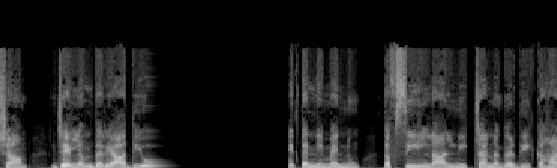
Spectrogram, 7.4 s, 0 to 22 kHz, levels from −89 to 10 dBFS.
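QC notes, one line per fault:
1.95–3.87 s, long network dropout. Just after "ਜਿਹਲਮ ਦਰਿਆ" the speech breaks off for about 1.9 s. The last sound is drawn out into a fading buzz for a few tenths of a second. About 1.5 s of near silence follows. Speech returns at "ਨੇ ਮੈਨੂੰ ਤਫਸੀਲ ਨਾਲ" with the missing stretch simply gone. The likely cause is a long break in packet delivery. The receiver masked the gap by repeating and fading the last audio, then went quiet.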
